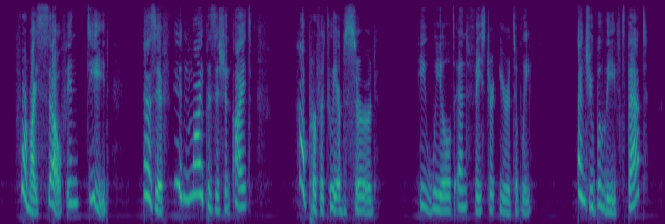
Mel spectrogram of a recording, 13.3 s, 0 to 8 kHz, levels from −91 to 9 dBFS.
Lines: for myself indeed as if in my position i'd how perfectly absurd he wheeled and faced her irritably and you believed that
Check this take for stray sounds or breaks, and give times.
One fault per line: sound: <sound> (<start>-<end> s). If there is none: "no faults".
no faults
